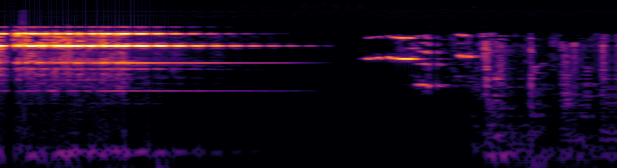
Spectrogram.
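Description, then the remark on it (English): The doorbell of a house rings once during a Halloween trick-or-treat game, bright, its metallic tone ringing out and fading over about two seconds; after a brief silence, high squeaky chirps from lots of bats and rustling follow. “You ring the doorbell.”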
